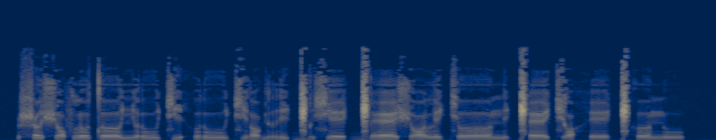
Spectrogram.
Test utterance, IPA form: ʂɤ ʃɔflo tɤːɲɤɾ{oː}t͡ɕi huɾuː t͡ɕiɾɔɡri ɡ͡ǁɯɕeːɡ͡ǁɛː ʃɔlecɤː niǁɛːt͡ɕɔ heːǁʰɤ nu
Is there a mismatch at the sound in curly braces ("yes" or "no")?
yes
